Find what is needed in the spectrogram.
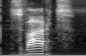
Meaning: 1. a sword, heavy blade weapon 2. a leeboard
- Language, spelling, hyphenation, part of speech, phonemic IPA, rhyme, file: Dutch, zwaard, zwaard, noun, /zʋaːrt/, -aːrt, Nl-zwaard.ogg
